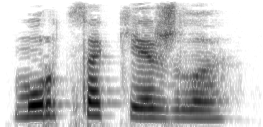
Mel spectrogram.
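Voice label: "муртса кежлӧ", Komi, female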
